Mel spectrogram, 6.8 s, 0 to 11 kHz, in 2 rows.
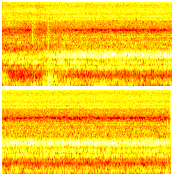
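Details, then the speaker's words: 1981 Honda CB900C, engine stopped during leak-down test: steady airy hiss of compressed air escaping from the exhaust, not the intake, on cylinder 3; burnt exhaust valve suspected, piston rings also possibly bad. "These things are notorious for burning exhaust valves, as you saw on the other CB900C motor I did. But you can hear this one's leaking really good."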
